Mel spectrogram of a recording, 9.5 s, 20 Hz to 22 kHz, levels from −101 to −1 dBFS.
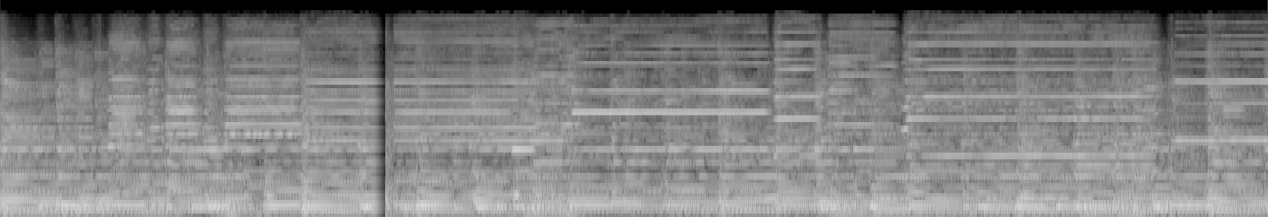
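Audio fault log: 2.79–2.97 s, long network dropout: about 160 ms of audio is replaced by a decaying, buzzy continuation of the preceding sound, then playback resumes without that span, likely because the stream stopped arriving. No silence remains, unlike a mute, and the lost content isn't recovered.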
